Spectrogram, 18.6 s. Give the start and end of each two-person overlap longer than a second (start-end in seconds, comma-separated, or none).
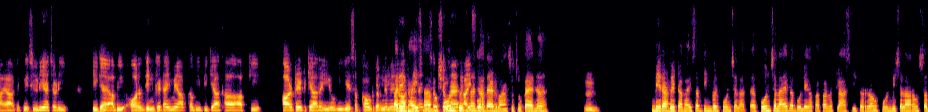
7.9-9.7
